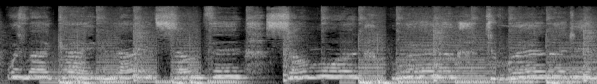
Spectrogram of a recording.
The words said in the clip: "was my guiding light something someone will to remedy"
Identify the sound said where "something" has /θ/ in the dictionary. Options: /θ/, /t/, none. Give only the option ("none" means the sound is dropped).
/θ/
